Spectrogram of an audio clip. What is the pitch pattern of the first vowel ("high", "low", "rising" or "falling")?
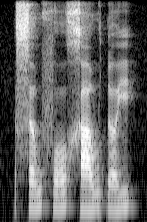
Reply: rising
